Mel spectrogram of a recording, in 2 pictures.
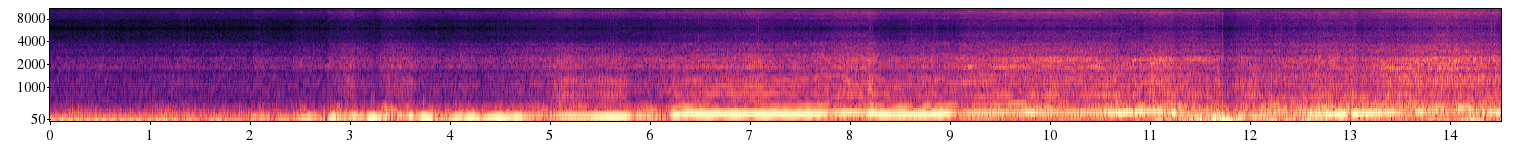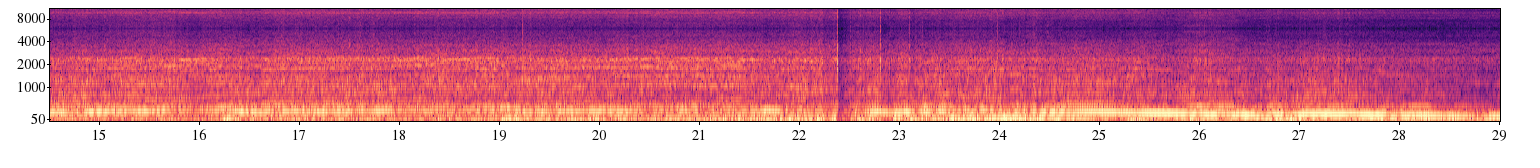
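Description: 2004 Kawasaki Z750's inline-four engine, heard from onboard, accelerating hard through the gears from the race start. The pitch climbs and drops back at each upshift, and near the end it falls away gradually as the revs come down.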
